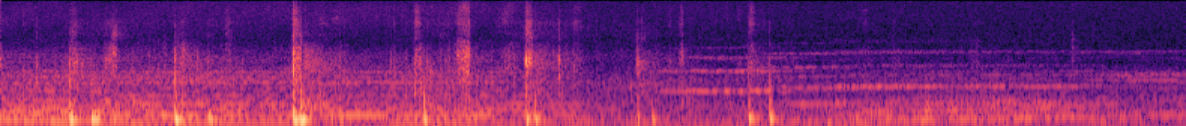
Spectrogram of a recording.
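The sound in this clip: Footsteps on marble stairs and knocking on the concierge's lodge door inside an apartment building. The hard taps and thunks come at uneven intervals, with sharper knocks among softer steps and a low hum underneath.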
